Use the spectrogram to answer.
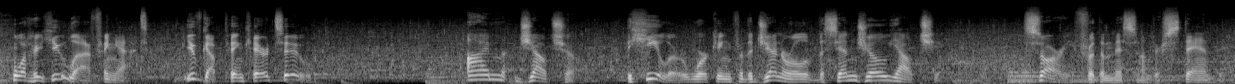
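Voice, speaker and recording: An actor playing a genial, sly male healer in a video game, with a polite, wordy, gently teasing manner. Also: a little high. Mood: polite, affable. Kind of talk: game cutscene character acting.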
